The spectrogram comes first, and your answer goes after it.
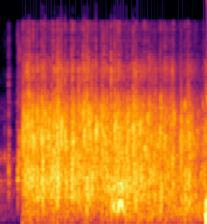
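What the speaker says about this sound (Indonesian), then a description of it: "Tepuk tangan dulu." A crowd bursts into sustained applause, dense clapping filling a large room for a few seconds.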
